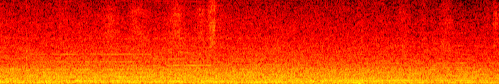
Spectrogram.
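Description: Steady hiss of background room noise with no distinct strokes, joined near the end by faint steady musical tones.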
